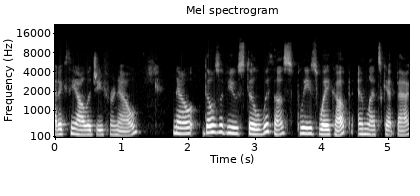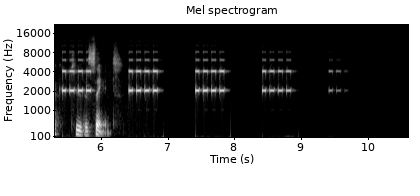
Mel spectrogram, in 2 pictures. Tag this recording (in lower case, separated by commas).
speech, inside a small room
